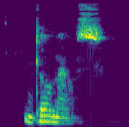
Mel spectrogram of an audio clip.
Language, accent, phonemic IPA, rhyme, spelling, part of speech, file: English, Southern England, /ˈdɔː.maʊs/, -aʊs, dormouse, noun, LL-Q1860 (eng)-dormouse.wav
- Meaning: 1. Any of several species of small, mostly European rodents of the family Gliridae 2. Any of several species of small, mostly European rodents of the family Gliridae.: Glis glis (edible dormouse)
